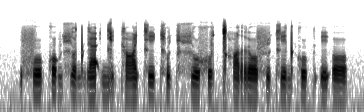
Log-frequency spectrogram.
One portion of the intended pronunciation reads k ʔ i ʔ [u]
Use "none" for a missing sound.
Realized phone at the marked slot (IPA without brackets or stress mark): o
